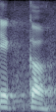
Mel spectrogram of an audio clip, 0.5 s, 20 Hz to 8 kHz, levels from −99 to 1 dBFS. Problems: background sounds at intervals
